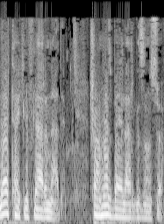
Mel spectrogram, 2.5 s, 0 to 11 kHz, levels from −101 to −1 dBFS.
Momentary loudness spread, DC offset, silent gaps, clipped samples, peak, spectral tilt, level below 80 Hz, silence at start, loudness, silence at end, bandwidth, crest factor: 12 LU; under 0.1%; none; 1%; 0 dBFS; -5.5 dB/octave; -34 dBFS; 0 s; -9 LUFS; 0 s; 8.8 kHz; 8 dB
